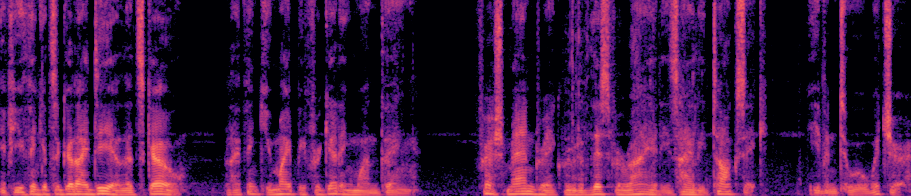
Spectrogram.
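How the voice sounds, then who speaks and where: At a moderate pace, a man uses a put-on character voice with a very deep, low pitch. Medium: video game. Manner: terse, dry.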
